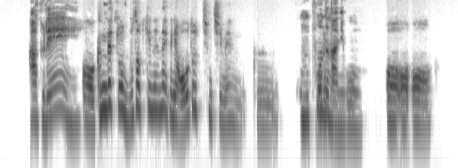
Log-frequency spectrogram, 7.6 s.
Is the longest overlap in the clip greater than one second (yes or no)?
no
